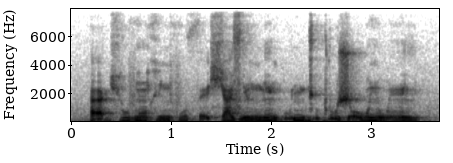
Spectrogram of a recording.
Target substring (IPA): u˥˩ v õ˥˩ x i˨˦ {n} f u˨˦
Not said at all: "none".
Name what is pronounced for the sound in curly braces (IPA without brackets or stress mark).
ɲ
